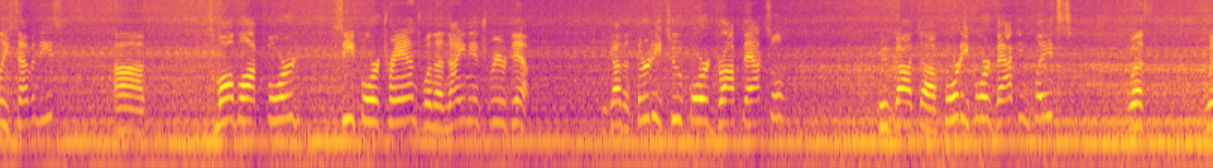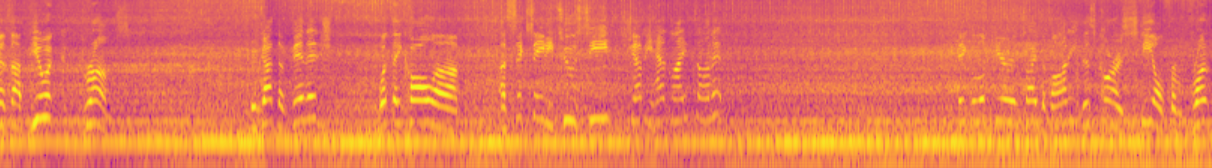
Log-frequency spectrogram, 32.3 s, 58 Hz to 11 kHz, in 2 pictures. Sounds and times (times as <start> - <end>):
Speech: 0.0 - 0.9, 1.5 - 2.0, 2.8 - 7.1, 8.0 - 10.5, 11.7 - 14.3, 15.0 - 15.4, 16.0 - 17.9, 19.5 - 20.6, 21.2 - 25.9, 28.9 - 32.3
Vehicle: 0.0 - 32.3.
